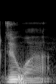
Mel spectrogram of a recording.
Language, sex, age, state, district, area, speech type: Bodo, male, 18-30, Assam, Baksa, rural, spontaneous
